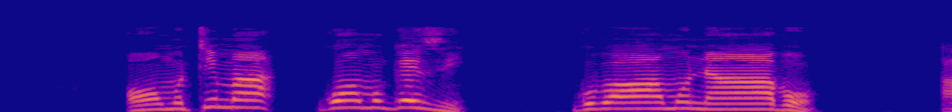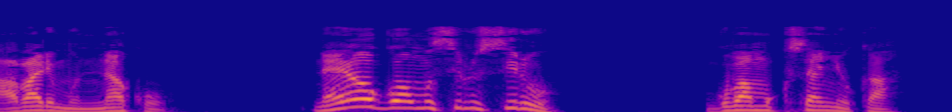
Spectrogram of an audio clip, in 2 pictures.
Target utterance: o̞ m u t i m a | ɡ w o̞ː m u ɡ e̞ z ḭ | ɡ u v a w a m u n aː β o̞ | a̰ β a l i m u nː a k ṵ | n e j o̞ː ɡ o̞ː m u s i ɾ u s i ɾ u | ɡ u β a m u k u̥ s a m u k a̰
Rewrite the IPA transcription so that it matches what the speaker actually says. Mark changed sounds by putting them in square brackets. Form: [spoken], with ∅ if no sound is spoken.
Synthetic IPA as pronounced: o̞ m u t i m a | ɡ w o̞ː m u ɡ e̞ z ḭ | ɡ u [β] a w a m u n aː β o̞ | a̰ β a l i m u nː a k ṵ | n [a] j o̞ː ɡ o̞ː m u s i ɾ u s i ɾ u | ɡ u β a m u k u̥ s a [ɲ] u k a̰

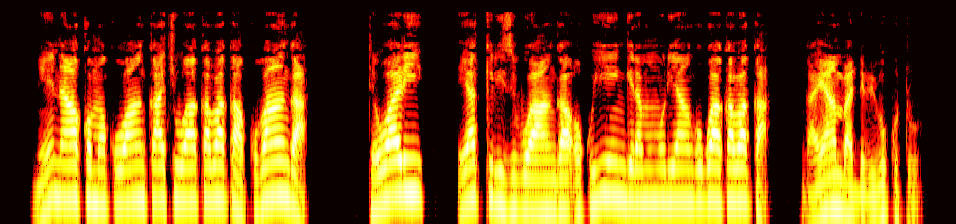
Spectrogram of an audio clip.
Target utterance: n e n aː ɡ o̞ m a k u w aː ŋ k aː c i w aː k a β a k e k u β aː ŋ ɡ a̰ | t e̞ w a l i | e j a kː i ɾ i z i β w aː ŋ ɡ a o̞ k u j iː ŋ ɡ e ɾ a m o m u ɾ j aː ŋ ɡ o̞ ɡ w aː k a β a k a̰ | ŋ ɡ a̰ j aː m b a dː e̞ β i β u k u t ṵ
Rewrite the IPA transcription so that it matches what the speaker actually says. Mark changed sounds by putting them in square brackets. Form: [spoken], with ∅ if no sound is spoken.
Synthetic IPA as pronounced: n e n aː [k] o̞ m a k u w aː ŋ k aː c i w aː k a β a k [a] k u β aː ŋ ɡ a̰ | t e̞ w a l i | e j a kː i ɾ i z i β w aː ŋ ɡ a o̞ k u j iː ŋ ɡ [i] ɾ a m [u] m u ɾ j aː ŋ ɡ o̞ ɡ w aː k a β a k a̰ | ŋ ɡ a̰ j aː m b a dː e̞ β i β u k u t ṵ

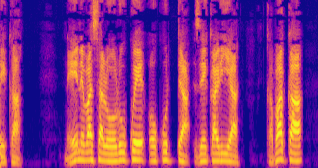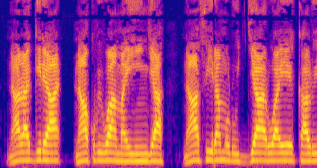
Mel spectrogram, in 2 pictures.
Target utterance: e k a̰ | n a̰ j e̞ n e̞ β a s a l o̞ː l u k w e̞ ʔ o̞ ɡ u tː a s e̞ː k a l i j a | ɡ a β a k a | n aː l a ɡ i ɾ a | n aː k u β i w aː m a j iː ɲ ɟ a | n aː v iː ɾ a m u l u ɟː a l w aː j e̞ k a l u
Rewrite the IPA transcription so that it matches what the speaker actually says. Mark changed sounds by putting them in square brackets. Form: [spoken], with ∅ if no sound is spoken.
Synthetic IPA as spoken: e k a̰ | n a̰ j e̞ n e̞ β a s a l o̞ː l u k w e̞ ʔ o̞ [k] u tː a [z] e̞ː k a l i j a | [k] a β a k a | n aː l a ɡ i ɾ a | n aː k u β i w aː m a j iː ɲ ɟ a | n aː [f] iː ɾ a m u l u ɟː a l w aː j e̞ k a l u

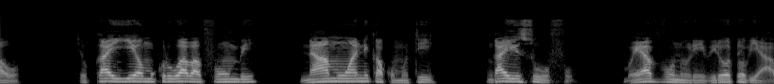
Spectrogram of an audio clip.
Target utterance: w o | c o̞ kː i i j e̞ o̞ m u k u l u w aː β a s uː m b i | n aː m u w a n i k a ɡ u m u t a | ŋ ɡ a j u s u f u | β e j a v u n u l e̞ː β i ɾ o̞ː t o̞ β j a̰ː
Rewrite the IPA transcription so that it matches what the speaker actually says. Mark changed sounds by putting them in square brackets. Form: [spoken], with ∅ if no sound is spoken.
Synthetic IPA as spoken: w o | c o̞ kː [a] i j e̞ o̞ m u k u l u w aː β a [f] uː m b i | n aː m u w a n i k a [k] u m u t [i] | ŋ ɡ a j u s u f u | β e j a v u n u l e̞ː β i ɾ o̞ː t o̞ β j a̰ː

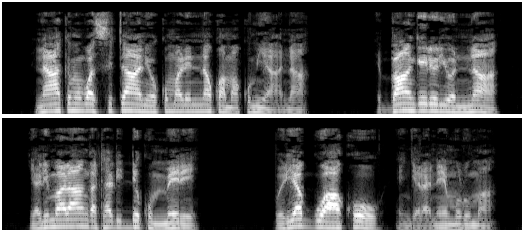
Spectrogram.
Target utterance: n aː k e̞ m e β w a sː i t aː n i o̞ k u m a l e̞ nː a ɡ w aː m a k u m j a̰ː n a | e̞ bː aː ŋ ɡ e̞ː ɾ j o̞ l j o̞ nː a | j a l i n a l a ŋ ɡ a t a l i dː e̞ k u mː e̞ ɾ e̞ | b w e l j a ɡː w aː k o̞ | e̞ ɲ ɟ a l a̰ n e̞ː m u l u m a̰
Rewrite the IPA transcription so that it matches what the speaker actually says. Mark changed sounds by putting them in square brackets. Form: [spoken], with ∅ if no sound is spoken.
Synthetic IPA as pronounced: n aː k e̞ m e β w a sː i t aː n i o̞ k u m a l e̞ nː a [k] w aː m a k u m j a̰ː n a | e̞ bː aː ŋ ɡ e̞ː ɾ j o̞ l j o̞ nː a | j a l i [m] a l a ŋ ɡ a t a l i dː e̞ k u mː e̞ ɾ e̞ | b w e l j a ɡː w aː k o̞ | e̞ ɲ ɟ a l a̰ n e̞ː m u l u m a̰

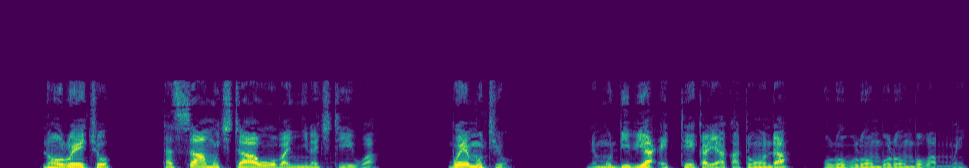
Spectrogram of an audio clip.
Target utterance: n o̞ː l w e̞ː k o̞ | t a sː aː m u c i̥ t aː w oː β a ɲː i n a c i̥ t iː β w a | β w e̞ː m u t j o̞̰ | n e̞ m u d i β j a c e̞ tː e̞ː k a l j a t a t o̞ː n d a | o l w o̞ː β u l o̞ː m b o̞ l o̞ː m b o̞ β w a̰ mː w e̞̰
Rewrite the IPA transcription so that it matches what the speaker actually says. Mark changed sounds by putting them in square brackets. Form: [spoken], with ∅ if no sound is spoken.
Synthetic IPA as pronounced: n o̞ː l w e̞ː [c] o̞ | t a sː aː m u c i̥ t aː w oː β a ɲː i n a c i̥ t iː β w a | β w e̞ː m u t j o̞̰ | n e̞ m u d i β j a [ʔ] e̞ tː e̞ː k a l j a [k] a t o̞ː n d a | o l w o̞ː β u l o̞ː m b o̞ l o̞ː m b o̞ β w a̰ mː w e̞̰

